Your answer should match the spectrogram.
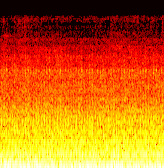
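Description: Diesel engine of a multi-trailer tipper truck idling, a steady low sound.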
